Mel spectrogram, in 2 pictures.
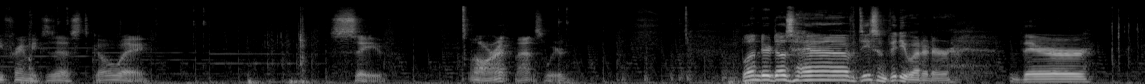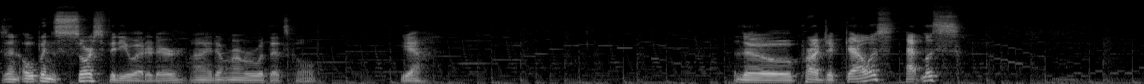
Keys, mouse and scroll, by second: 0.2 Delete, 1.9 right click, 5.0 ctrl+s, 5.6 click.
